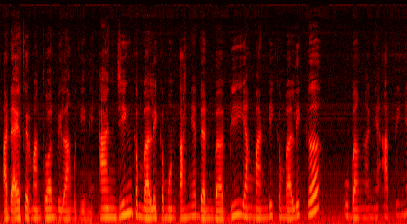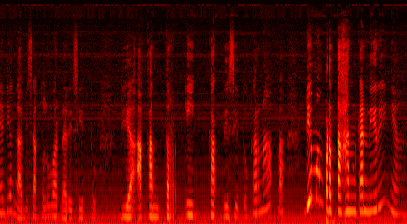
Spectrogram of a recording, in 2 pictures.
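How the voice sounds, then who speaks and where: A woman pastor, preaching a sermon in an emphatic way that climbs high when she retells a story. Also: expressive, fairly quick, fairly bright tone, slight background noise. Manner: emphatic, rising sharply when retelling anger. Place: church hall.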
